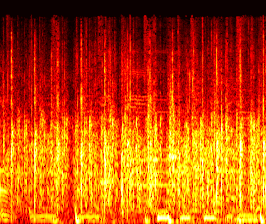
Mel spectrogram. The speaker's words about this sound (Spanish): Vamos, Marta, un aplauso para la hija de Marta.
